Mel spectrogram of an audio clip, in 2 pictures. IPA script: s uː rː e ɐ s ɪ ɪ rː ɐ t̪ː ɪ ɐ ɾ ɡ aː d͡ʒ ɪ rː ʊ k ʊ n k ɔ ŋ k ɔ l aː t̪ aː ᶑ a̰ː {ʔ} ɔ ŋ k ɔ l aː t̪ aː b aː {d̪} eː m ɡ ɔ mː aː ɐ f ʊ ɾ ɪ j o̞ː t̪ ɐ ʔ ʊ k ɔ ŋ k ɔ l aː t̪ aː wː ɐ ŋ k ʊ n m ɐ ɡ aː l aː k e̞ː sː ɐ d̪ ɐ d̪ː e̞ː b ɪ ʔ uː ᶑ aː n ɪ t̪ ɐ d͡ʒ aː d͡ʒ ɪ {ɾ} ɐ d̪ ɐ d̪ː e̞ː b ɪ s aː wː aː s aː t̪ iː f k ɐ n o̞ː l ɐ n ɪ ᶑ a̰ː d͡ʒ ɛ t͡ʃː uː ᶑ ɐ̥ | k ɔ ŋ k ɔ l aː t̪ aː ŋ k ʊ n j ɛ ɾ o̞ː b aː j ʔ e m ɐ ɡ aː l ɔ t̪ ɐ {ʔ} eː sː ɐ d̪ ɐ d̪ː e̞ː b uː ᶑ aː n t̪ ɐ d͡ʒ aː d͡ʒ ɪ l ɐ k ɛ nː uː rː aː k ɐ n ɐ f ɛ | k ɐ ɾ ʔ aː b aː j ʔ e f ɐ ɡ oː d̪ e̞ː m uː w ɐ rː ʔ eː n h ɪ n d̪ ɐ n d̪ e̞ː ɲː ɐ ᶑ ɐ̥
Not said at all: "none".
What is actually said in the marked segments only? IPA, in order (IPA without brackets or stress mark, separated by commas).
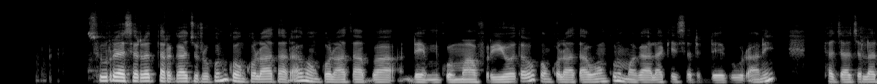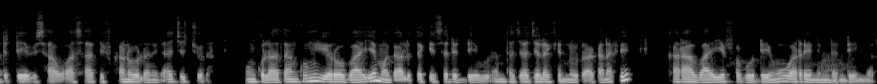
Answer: k, d̪, l, k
